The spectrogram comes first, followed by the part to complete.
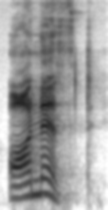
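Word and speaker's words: honest: ऑनेस्ट, ये जो ऑनेस्ट शब्द है ये स्वर है, ऑनेस्ट। ऑनेस्ट, क्योंकि यहां पे एच जो है वो साइलेंट हो गया है और वर्ड शुरू हुआ ऑनेस्ट, ओ से।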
